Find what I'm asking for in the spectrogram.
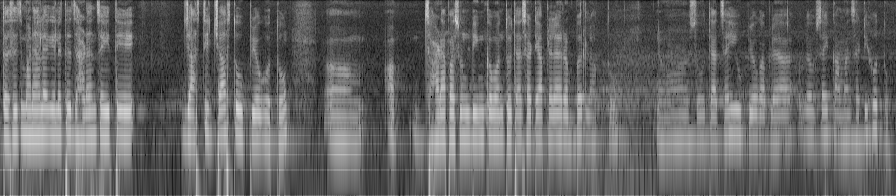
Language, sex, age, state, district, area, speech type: Marathi, female, 18-30, Maharashtra, Ratnagiri, rural, spontaneous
